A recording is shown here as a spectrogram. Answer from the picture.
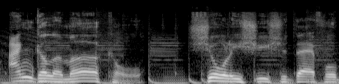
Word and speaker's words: Angela: getting wrong here because if she is angela merkel and not angela which basically is how it's spelled let's be honest here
